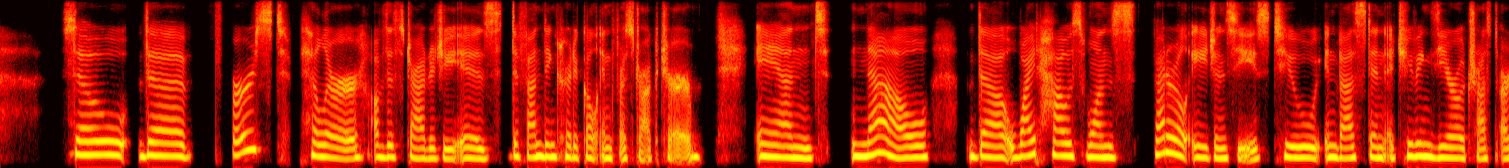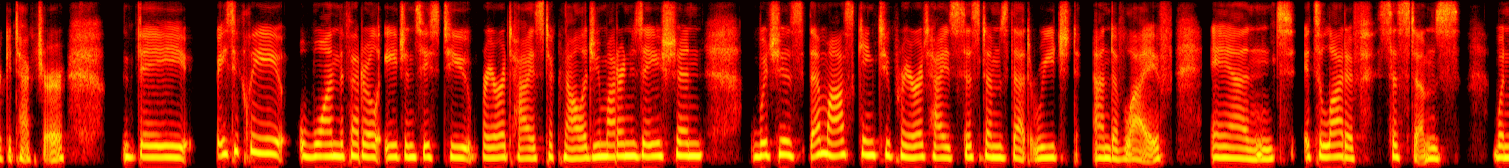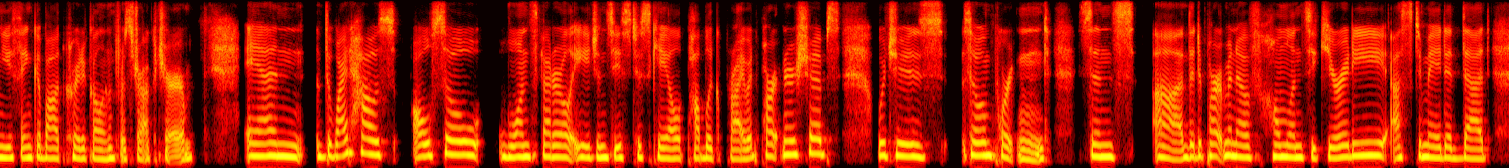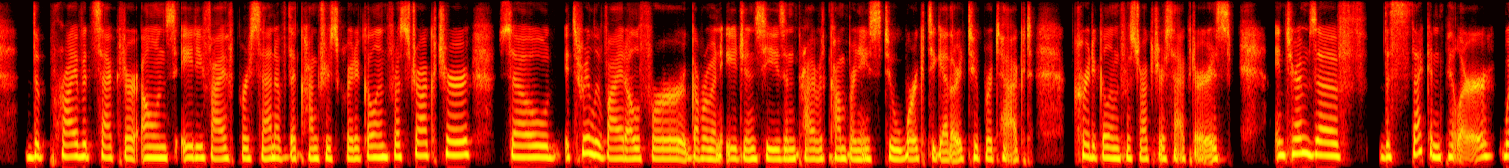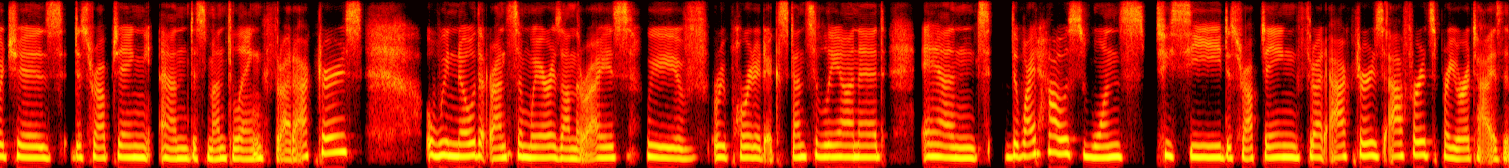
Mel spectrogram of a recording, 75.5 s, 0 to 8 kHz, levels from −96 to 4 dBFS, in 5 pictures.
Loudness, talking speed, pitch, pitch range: -25 LUFS, 120 wpm, 200 Hz, 185-220 Hz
